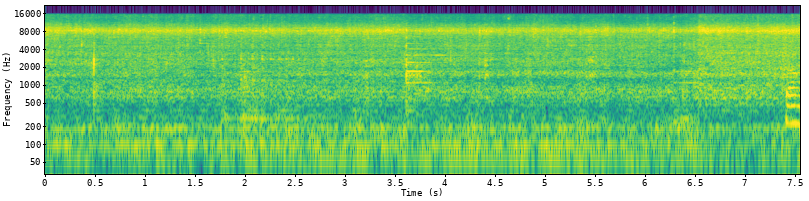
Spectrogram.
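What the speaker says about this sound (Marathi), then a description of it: "दोन 3 मिनिट मी असंच परतणार आहे." Masala for black-eyed pea usal frying in a pan, a continuous close sizzle with occasional faint stirring scrapes, steady throughout with no talking.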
